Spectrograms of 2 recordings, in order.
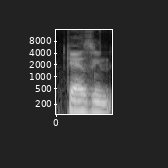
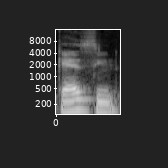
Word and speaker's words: casein: देखिए अगला जो है मैक्सिमम 22वां क्वेश्चन था cow milk protein is called, इसको क्या कहते हैं, कैजीन, स्पेलिंग बता देता हूँ, उसको ध्यान नोट कर लीजिए, कैजीन, CASEIN, कैजीन, ठीक है।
